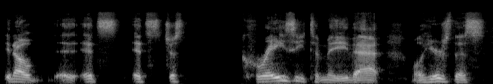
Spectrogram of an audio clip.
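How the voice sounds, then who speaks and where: Man, husky voice, earnest, storytelling, restarts a lot. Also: medium pitch, slow pace, fairly bright tone. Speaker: guest, meetup organizer. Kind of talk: casual conversation.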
